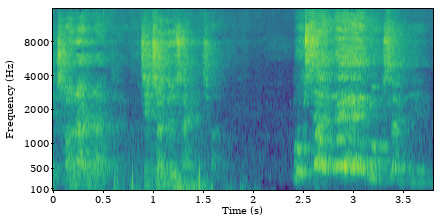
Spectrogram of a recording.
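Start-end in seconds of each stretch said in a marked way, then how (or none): 2.4-3.8 high, urgent cry for the pastor; retold panicked phone call; frantic calling out.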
